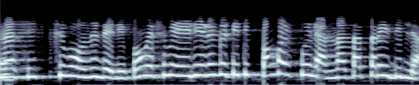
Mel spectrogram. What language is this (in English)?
Malayalam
